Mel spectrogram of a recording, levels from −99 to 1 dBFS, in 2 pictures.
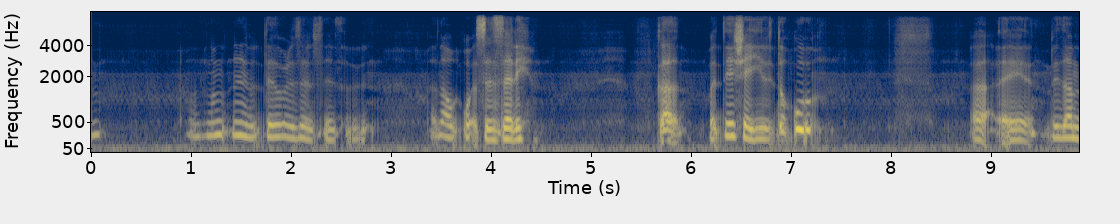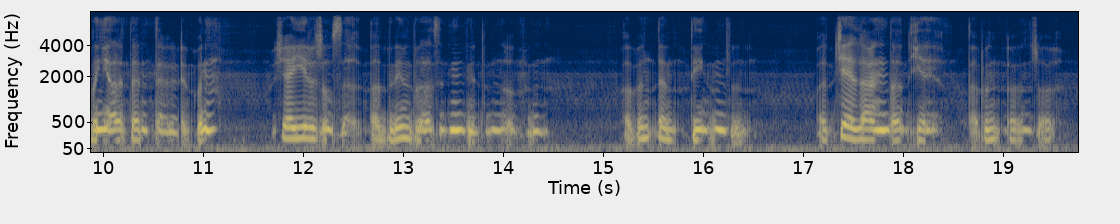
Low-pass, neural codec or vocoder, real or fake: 7.2 kHz; autoencoder, 22.05 kHz, a latent of 192 numbers a frame, VITS, trained on many speakers; fake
